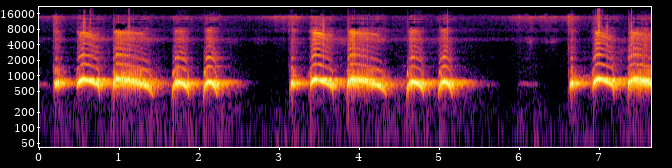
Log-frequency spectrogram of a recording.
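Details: Repeated phrases from a female spotted dove in the "kuk 2" style. Each holds about five mellow, slurred coos, with brief gaps between the phrases.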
